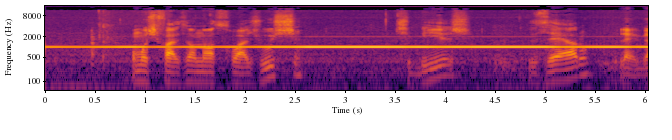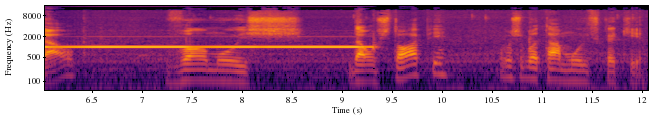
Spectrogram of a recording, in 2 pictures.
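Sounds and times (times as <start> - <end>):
steady test tone: 0.0 - 9.4.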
